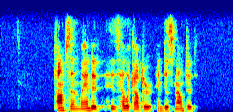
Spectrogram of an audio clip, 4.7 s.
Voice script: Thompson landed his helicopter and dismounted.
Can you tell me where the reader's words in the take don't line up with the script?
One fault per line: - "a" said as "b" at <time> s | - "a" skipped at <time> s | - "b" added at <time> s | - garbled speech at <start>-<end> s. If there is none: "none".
none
